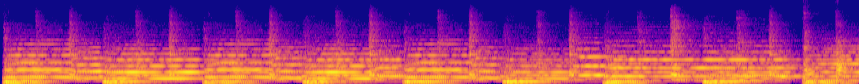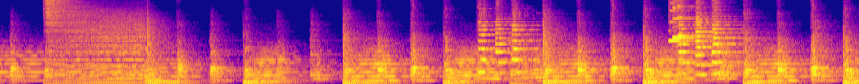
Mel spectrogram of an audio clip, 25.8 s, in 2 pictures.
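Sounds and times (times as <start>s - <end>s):
epic orchestral music: 0.0s - 25.7s.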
